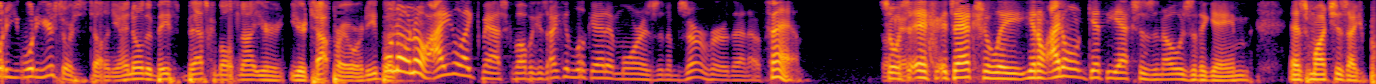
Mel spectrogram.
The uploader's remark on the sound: In Spokane called in with his 3 year old.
